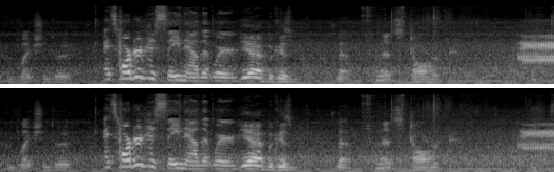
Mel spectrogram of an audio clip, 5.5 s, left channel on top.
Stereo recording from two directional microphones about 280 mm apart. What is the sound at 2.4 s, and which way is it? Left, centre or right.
Speech, centre.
